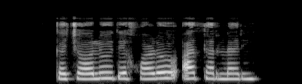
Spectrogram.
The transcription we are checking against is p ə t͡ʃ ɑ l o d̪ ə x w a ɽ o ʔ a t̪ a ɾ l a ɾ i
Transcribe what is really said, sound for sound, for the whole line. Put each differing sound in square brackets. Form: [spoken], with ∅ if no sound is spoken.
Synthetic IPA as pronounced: [k] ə t͡ʃ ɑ l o d̪ ə x w a ɽ o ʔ a t̪ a ɾ l a ɾ i

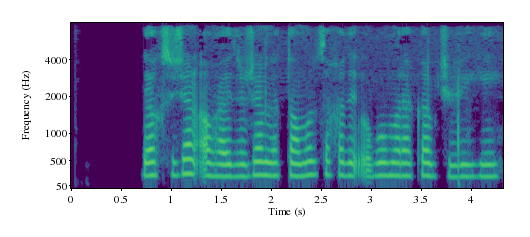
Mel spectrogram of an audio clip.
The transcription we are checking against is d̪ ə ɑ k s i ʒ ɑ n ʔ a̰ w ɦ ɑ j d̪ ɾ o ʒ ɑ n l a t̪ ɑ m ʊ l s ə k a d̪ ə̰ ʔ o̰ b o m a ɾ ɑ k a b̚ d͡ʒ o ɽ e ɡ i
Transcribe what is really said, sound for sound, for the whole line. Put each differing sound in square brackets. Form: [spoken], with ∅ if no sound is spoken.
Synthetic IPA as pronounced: d̪ ə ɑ k s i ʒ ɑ n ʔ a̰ w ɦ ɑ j d̪ ɾ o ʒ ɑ n l a t̪ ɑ m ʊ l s ə [x] a d̪ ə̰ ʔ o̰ b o m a ɾ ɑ k a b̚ d͡ʒ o ɽ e ɡ i

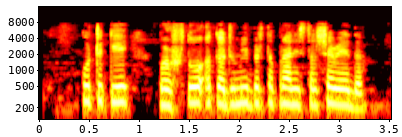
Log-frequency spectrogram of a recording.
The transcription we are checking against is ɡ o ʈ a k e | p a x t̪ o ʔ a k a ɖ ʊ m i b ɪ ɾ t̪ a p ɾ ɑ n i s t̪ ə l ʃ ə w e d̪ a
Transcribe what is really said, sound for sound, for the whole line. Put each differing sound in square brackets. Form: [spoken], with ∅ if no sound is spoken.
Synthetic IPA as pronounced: [k] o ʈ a k e | p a [ʂ] t̪ o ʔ a k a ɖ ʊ m i b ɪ ɾ t̪ a p ɾ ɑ n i s t̪ ə l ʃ ə w e d̪ a

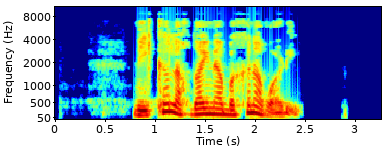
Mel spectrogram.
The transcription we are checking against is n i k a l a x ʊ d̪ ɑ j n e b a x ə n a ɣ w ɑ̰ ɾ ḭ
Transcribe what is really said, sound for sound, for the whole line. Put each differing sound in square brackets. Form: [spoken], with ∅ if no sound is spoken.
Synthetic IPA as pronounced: n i k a l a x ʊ d̪ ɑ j n [a] b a x ə n a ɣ w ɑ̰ [ɽ] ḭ

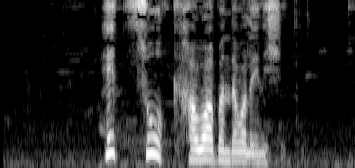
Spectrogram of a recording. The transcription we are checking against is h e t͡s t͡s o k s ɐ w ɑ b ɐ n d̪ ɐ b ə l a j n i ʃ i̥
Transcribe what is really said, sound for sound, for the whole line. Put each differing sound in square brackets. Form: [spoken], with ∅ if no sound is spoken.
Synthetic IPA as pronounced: h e t͡s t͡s o k [h] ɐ w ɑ b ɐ n d̪ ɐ [w] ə l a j n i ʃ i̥

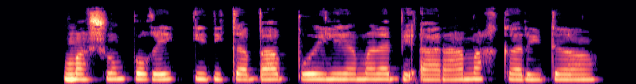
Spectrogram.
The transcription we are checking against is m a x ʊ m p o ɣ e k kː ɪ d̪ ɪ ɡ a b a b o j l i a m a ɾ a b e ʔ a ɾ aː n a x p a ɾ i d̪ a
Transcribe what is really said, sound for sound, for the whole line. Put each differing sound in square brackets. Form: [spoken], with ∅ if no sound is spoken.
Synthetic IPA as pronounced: m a [ʃ] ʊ m p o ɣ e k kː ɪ d̪ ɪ [k] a b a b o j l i a m a [l] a b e ʔ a ɾ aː [m] a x [k] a ɾ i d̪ a

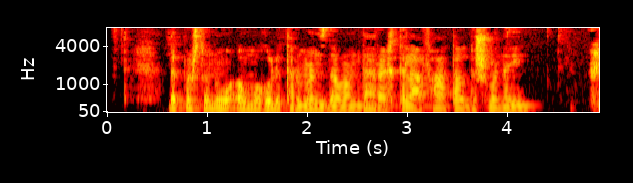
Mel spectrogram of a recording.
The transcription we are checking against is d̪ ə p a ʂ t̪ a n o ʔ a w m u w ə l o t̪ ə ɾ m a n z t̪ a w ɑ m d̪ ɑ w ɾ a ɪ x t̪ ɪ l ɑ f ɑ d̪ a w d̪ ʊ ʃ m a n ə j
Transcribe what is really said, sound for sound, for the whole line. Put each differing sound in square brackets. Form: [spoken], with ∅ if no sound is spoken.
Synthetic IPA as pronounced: d̪ ə p a ʂ t̪ a n o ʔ a w m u [ɣ] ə l o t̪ ə ɾ m a n z [d̪] a w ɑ m d̪ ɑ [∅] ɾ a ɪ x t̪ ɪ l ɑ f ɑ [t̪] a w d̪ ʊ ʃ m a n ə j

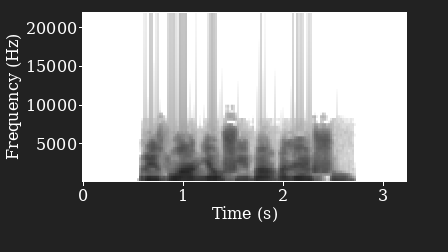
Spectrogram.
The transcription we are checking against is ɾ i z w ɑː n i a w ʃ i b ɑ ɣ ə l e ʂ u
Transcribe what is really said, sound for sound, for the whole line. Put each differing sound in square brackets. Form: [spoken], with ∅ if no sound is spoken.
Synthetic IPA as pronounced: ɾ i z w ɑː n [j] a w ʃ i b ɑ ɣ ə l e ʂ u

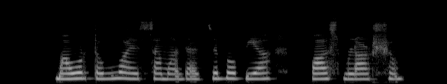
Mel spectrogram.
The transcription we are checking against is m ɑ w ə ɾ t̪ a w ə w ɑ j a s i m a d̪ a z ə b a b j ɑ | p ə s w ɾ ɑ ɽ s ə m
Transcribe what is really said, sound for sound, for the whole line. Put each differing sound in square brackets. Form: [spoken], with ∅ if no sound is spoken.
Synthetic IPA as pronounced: m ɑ w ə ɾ t̪ a w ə w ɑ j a s [a] m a d̪ a z ə b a b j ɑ | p [ɑ] s w [l] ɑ ɽ [ʃ] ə m

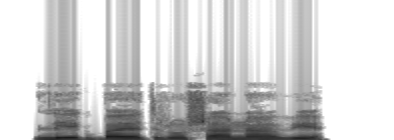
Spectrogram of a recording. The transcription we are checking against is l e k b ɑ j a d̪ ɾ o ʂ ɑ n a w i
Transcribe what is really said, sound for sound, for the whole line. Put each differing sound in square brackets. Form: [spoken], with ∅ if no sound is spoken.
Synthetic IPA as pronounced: l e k b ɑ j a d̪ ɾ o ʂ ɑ n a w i

